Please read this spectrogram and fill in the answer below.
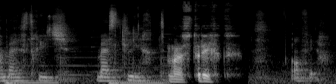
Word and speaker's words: Maastricht: dans les actuels Pays-Bas alors prononceer maastlicht Maastricht si vous voulez faire bien mais nous on a l'habitude de la prononcer à la française Maastrich Maastrich ça vous dit bien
